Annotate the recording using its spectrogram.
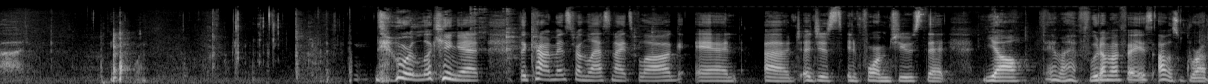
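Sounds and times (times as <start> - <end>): person laughing: 3.6 - 4.2.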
